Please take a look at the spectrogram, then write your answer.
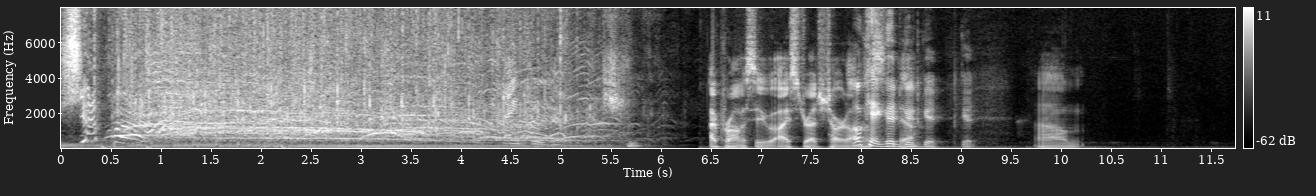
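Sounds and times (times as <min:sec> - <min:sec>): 
speech: 0:00.0 - 0:01.0, 0:06.5 - 0:09.2, 0:09.8 - 0:10.3
audience applause welcoming a guest onto a stage: 0:00.3 - 0:06.2.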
